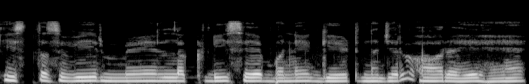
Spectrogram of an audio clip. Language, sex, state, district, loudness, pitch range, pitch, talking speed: Hindi, male, Uttar Pradesh, Saharanpur, -14 LUFS, 150-165 Hz, 155 Hz, 125 wpm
